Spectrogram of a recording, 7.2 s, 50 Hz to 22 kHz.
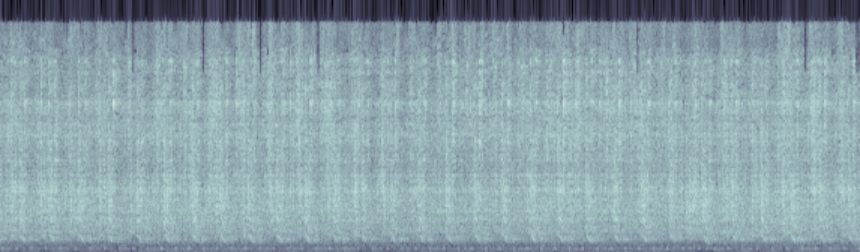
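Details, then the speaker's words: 1997 Polaris Magnum 425 6x6 ATV after carb cleaning: rough uneven rasping run with sharp pops backfiring through the carb; owner suspects worn cam lobe. "oh it's running backf firing through the carb you can see that's not good so more than likely the cam lobe is worn out"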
